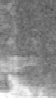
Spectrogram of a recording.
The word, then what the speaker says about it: Yahweh: É um lugar onde que está o tetragrama sagrado, que é Yud Re Vav Re, que transliterado é YHWH, e a pronúncia é Yahweh, foi trocado por Deus, Senhor, e vários outros assuntos, né?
